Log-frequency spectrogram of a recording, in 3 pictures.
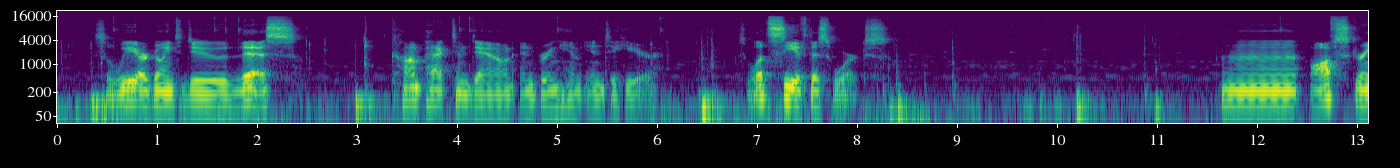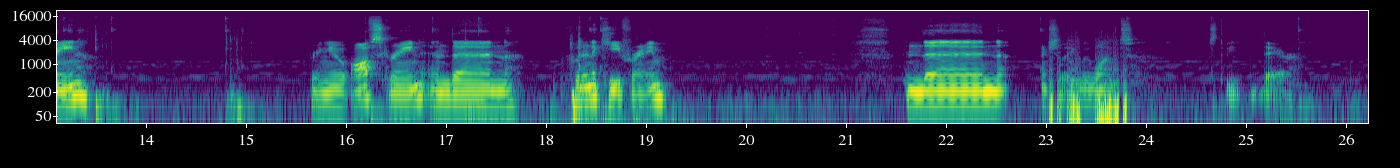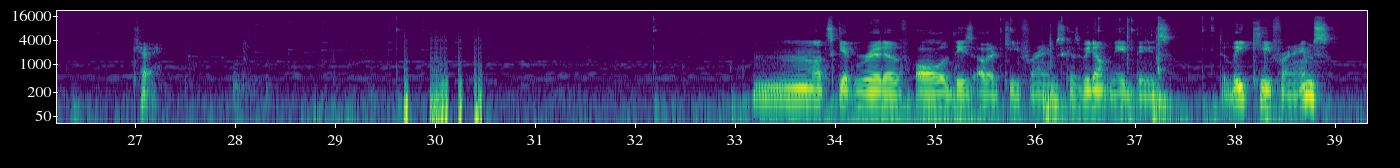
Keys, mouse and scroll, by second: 0.3 c, 2.9 s, 4.9-6.0 drag, 6.4 Tab, 7.3-9.1 scroll down 6, 11.4-11.8 scroll down 1, 12.2 click, 13.6-14.8 shift+drag, 16.8 click, 18.2 i, 22.9 click, 24.6 click, 29.6-32.2 drag, 33.0-34.0 scroll down 10, 34.0-35.6 scroll down 43, 35.6 right click, 36.0 c, 37.1 Delete.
